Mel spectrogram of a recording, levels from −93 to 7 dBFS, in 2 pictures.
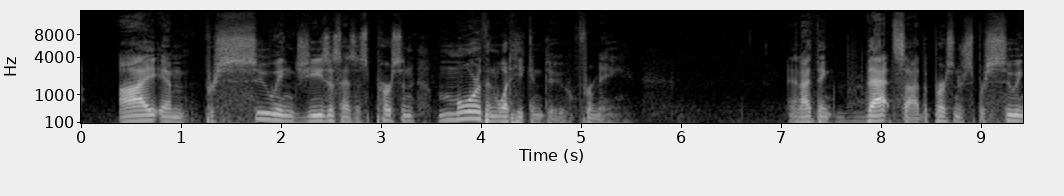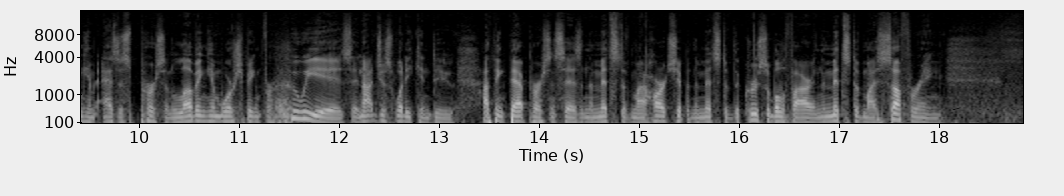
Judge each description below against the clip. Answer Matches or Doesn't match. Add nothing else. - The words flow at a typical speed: Doesn't match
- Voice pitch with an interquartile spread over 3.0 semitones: Matches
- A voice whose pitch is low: Matches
